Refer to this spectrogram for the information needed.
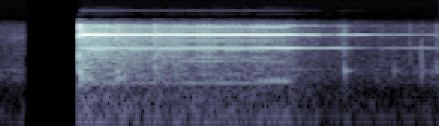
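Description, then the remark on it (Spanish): A single loud bell rings out sharply to start a round, its bright clanging tone sustained for over a second before fading into a lingering metallic hum. No one speaks. “al sonido de la campana, pa'lante.”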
